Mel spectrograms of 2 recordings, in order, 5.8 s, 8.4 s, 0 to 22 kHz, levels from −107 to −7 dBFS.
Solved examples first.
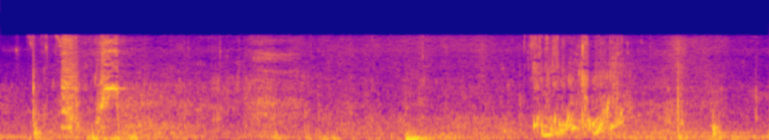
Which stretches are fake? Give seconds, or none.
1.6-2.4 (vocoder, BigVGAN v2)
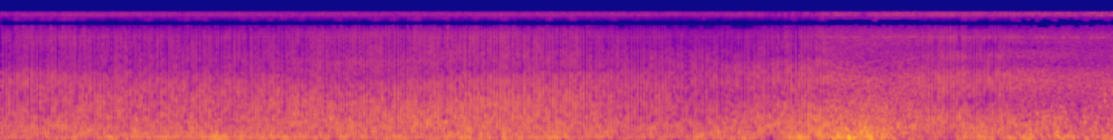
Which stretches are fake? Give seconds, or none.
0.0-6.2 (vocoder, BigVGAN v2); 6.9-7.6

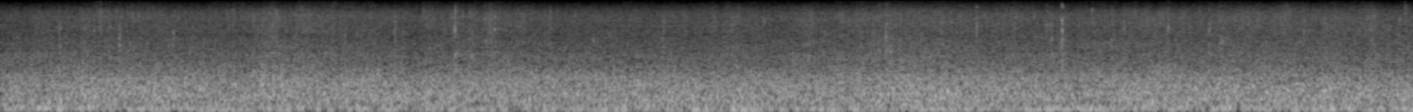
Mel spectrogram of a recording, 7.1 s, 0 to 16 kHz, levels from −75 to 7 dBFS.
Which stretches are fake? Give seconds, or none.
0.0-4.2 (vocoder, BigVGAN v2); 5.6-7.1

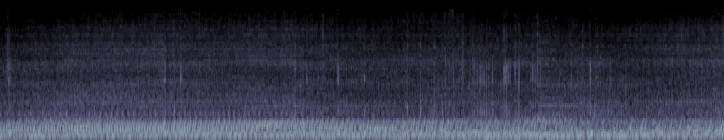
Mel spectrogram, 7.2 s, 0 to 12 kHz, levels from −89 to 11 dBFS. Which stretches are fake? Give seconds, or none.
0.0-1.6 (vocoder, BigVGAN v2); 2.1-2.7; 4.3-7.2

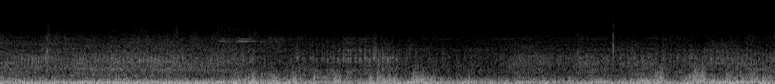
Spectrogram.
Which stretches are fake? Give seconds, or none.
0.0-0.9 (vocoder, BigVGAN v2); 3.5-5.9

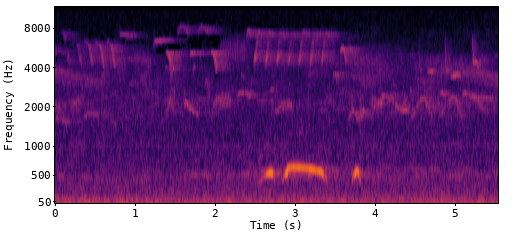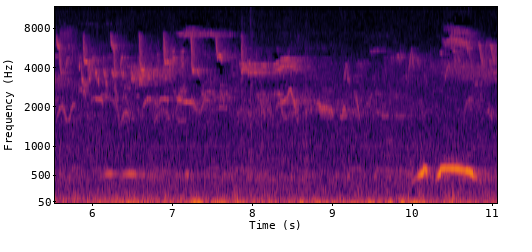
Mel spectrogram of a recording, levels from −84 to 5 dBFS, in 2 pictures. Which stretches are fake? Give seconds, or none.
none

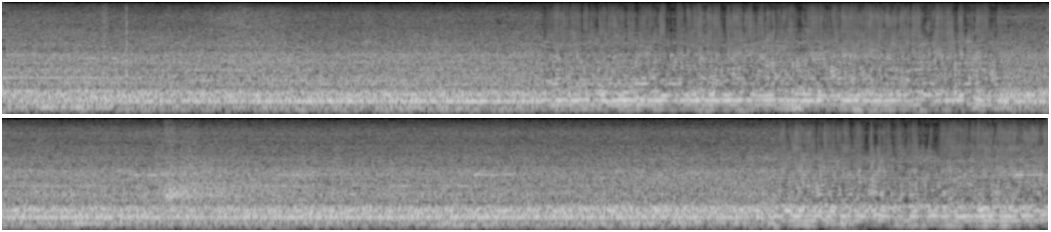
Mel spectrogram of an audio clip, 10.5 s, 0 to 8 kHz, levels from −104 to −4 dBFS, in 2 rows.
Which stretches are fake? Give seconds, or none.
2.7-5.0 (vocoder, BigVGAN v2); 9.1-10.5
